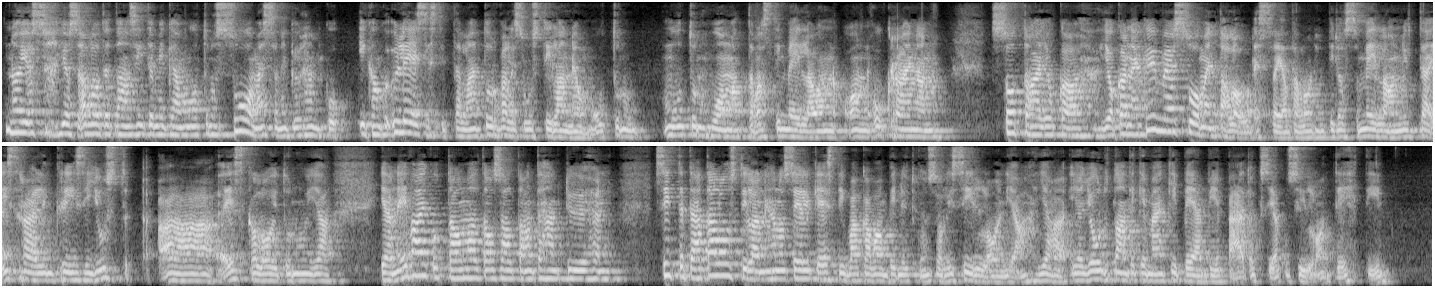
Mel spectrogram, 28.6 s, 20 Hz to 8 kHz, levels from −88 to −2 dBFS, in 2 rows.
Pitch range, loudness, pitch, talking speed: 140-185 Hz, -13 LUFS, 160 Hz, 150 wpm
